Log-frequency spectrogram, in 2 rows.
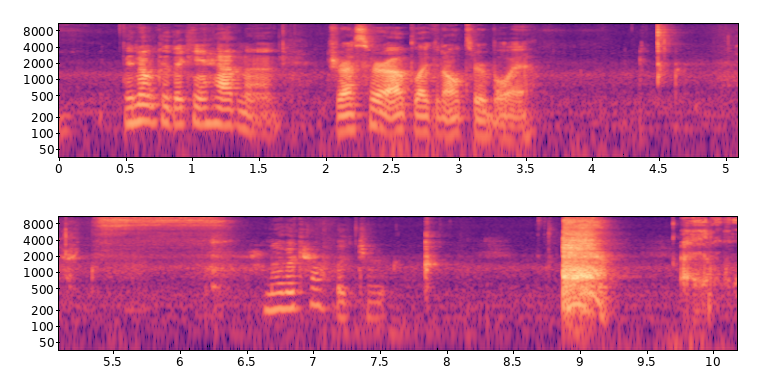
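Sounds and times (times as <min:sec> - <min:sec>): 
speech: 0:00.5 - 0:03.6, 0:06.6 - 0:07.7
sharp loud cough: 0:08.8 - 0:09.4
faint rough throat sound: 0:08.9 - 0:10.1.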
